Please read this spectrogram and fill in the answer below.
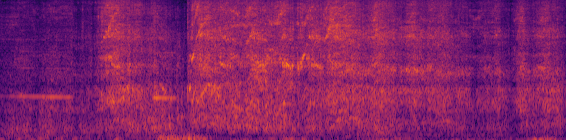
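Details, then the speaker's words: HPI Vorza S Flux electric truggy with Draco Precision upgrades, during a bash run. The motor whine shrieks up freely while drive to the wheels is lost because the outdrive grub screw has come loose again and needs retightening. "looks like that grab screws come loose again guys so let's just go back tighten it up"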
